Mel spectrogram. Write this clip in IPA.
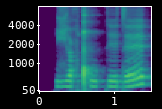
ʑ ʏ ħ ǃʰ u k ɪ d ɛ

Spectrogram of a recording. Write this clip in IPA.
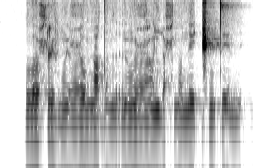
lˠ o ħ ɭ ɪ v õ y̯ ʕ o ŋ u dˤ e n r õ u̯ ʕ ɔ̃ ʎ ɔ ħ n̪ ɔ n e ǁ ũ t̪ e n

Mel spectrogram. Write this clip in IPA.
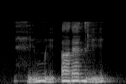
h ḭ˨ m ḭ˧ ʔ ɐ˨˦ ɾ ɛ˧ d ḭ˦

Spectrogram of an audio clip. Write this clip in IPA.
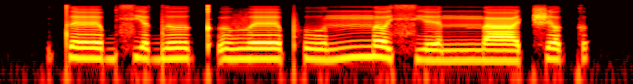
t ɛː b sʲ a d əː kʼ ɵ v ɛː pʰ ʊː nː ɐ sʲ ɛː nː aː t͡ʃ ɐ k

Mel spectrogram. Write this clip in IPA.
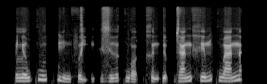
l ə˨˦ w k w u˦˥ p̚ ɗ i̤˨˩ n f ə̰˧˨ j ʔ | z ɨ˨˦ ə̯ k w ɔ˨˩ t̚ x ə̰˧˨ n ɗ ə˨˩ p̚ z a˨˦ n x e˨˦ m k w a˨˦ n

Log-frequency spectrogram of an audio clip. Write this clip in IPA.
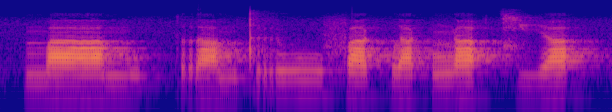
m aː˧ m u˨˩ k̚ p r a˨˩ m t r uː˥˩ f a˥˩ k̚ l a˦˥ k̚ ŋ a˥˩ ʔ t͡ɕ i˦˥ a̯

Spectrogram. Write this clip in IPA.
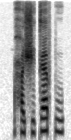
ħ e ʃ e k æ f p u

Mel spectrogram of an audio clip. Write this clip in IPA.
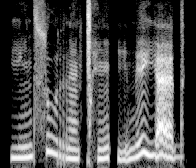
j ĩ˩˧ d s u˥˧ r æ̃˩ ǀʰ ẽ˩˧ ʔ ḭ˩ n̪ e˧˥˧ j æ̰˥˧ d

